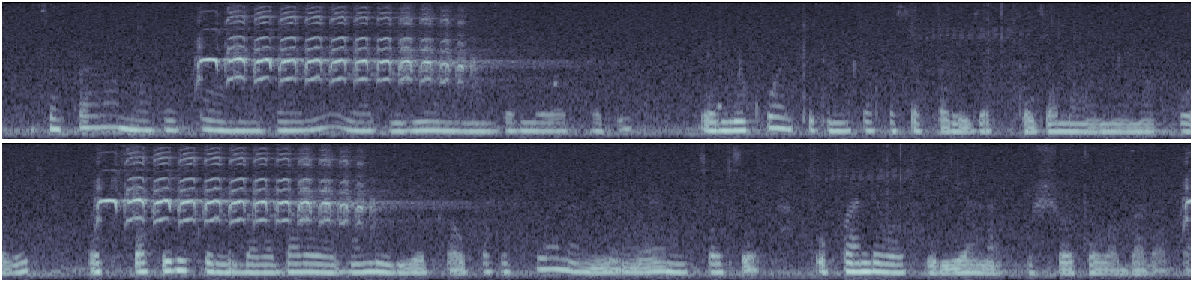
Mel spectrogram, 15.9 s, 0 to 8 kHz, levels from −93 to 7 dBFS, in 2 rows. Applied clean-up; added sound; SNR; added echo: none; Bird; 4 dB; reverberation time 1.0 s.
